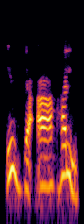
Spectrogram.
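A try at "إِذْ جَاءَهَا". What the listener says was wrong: इज जा हल, आप आ को लंबा खींचते हैं और जा को छोटा करते हैं, जा हल है। जा हल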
